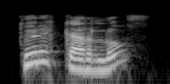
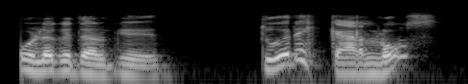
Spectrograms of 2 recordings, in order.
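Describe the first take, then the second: First: Pregunta "¿Tú eres Carlos?" con subida curiosa al final; interesada. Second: Low, flat "¿tú eres Carlos?" with no interest; uninterested. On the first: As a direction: una chica que se alegra de verlo. (chica interesada, pregunta con entusiasmo) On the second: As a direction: asks as if she couldn't care less. (chica desinteresada, pregunta con desgano) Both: Shown as a demonstration. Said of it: "Un mismo mensaje dicho de diferente manera".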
